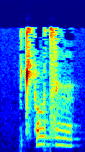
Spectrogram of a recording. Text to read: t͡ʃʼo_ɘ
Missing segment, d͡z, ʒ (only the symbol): d͡z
